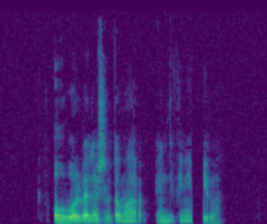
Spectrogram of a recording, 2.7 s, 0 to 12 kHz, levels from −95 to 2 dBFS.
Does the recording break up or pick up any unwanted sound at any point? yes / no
yes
